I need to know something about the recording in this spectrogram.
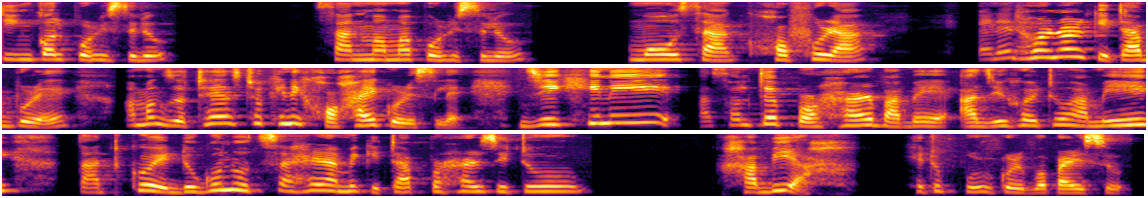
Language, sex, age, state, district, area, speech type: Assamese, female, 45-60, Assam, Dibrugarh, rural, spontaneous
